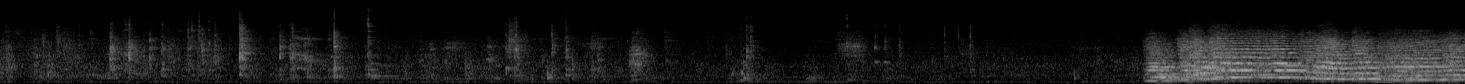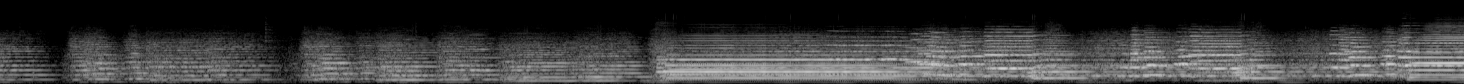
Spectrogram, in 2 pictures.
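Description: Faint scattered clicks, then an orchestra led by violins starts playing about twelve seconds in. The full ensemble comes in louder at about twenty-one seconds, with sustained chords.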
